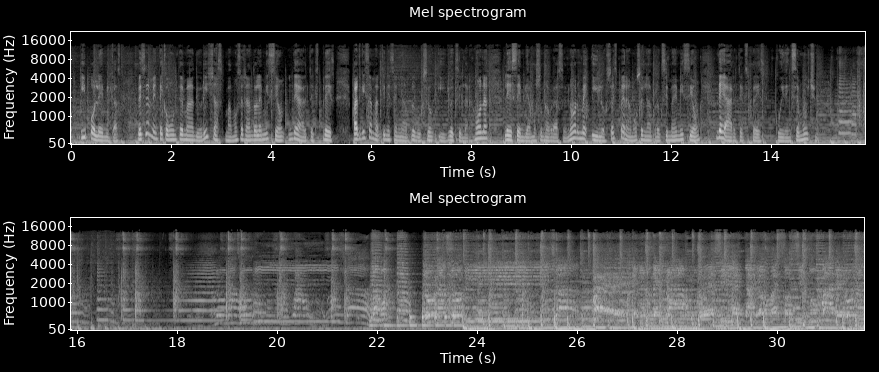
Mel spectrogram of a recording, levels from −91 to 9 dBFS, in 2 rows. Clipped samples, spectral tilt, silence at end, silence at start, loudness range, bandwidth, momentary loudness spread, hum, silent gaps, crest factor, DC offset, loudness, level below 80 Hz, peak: under 0.1%; -5 dB/octave; 0 s; 0 s; 9 LU; 14.5 kHz; 11 LU; none; none; 20 dB; under 0.1%; -24 LUFS; -30 dBFS; -2 dBFS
